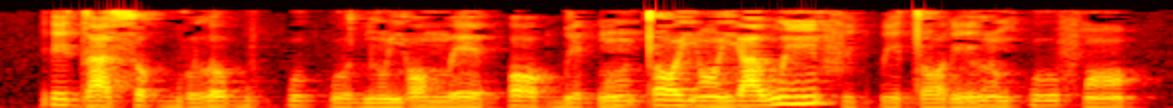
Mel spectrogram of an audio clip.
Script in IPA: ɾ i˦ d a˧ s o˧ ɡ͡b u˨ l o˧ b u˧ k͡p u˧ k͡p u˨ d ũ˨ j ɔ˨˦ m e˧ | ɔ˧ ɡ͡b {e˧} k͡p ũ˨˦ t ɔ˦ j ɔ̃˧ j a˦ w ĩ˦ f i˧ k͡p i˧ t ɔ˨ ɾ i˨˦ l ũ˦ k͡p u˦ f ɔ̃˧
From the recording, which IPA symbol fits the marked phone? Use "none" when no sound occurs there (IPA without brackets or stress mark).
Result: e˨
